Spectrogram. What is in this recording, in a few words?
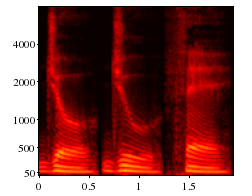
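"jojuthe", concatenated syllables; Affixing experiment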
